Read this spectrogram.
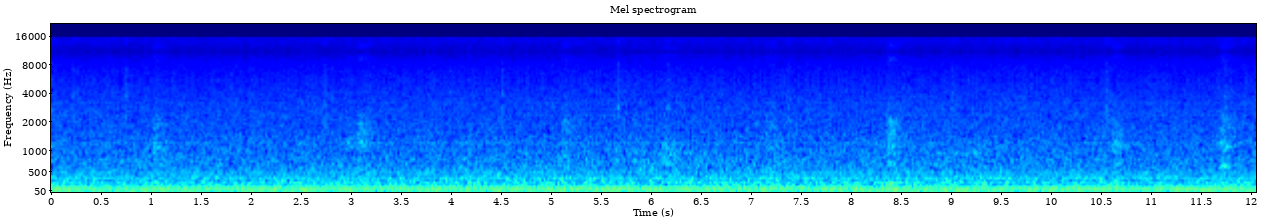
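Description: Soft short clicks sound now and then as keys are pressed.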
